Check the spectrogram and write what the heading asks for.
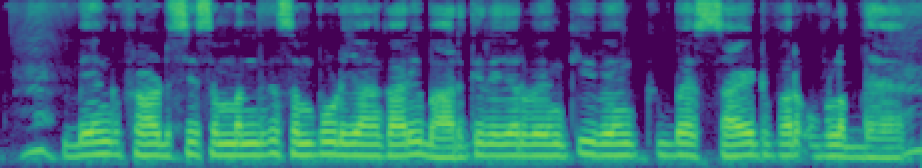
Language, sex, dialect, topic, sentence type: Hindi, male, Kanauji Braj Bhasha, banking, statement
